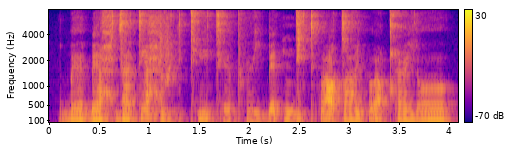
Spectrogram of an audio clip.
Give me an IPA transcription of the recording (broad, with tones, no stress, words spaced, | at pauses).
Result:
ɓɘ˧ɓɛ˧ħ dɐ˧ti˦ħvi̤˨ tʰi˦tʰɘ˨pʰø˨jɓɛ̰˧t ndi̤˧tʔo̰˦tˤʉ˧j ʔo̰˨qʰʉ˧jɾo˦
